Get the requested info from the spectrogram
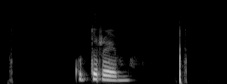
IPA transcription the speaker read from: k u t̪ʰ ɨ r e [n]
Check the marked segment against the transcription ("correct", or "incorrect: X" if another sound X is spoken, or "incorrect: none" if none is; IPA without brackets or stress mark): incorrect: m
